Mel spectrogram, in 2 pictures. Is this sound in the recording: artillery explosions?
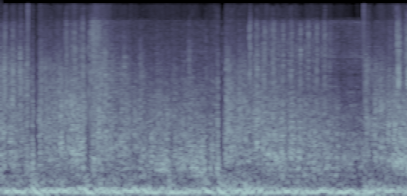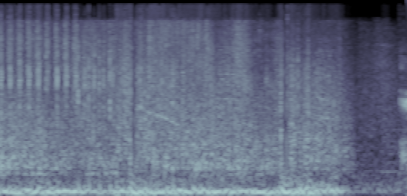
yes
